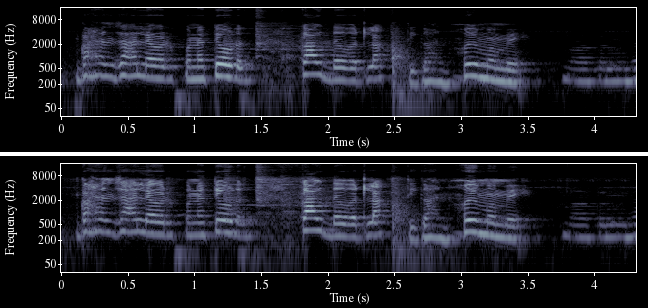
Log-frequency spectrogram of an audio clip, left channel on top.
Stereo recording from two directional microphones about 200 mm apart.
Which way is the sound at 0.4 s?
15° left (ahead or behind).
